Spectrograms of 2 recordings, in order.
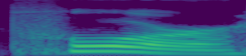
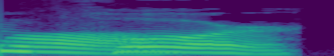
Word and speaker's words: poor: po I'm po I'm po đúng không đọc vậy người ta cũng hiểu đấy Tại nó có hai cách đọc nhưng mà phổ biến hơn á vẫn là o nha po Dạ po Ok po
